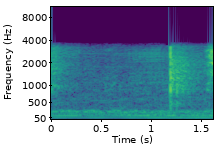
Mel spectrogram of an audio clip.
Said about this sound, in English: If there is a spirit present, please confirm by knocking twice on the table.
